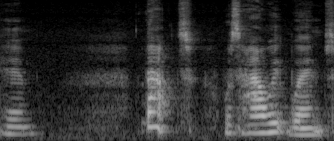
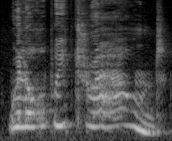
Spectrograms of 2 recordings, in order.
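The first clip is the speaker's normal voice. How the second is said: higher squeaky mouse cry; squeaking mouse; 12 semitones higher, 3 dB louder than usual. Acted. Mouse squeaking panic to the others. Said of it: "squeaked the mouse".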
